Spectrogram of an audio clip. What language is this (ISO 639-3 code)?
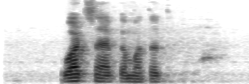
urd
